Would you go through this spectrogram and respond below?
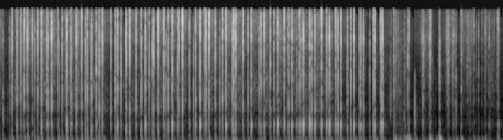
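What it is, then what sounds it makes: Paperback book. Fingertips and nails tap and rub the paper cover and edges of a small paperback My Hero Academia manga volume held in front of the mic. The result is a fast, dense stream of dry, crackly clicks and scratches with a faint mid-range papery tone, each hit dying away almost instantly.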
